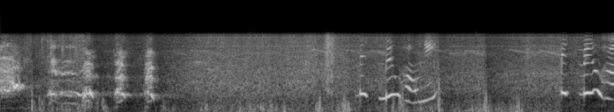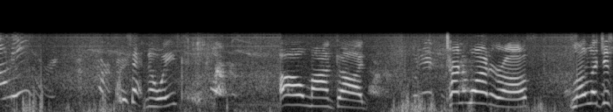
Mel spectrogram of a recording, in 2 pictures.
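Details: At home with a rescued dog, Moo, and other dogs, talk gives way to a run of high, rising-and-falling yelps and whiny barks, repeated rapidly in the last few seconds, with speech mixed in.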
